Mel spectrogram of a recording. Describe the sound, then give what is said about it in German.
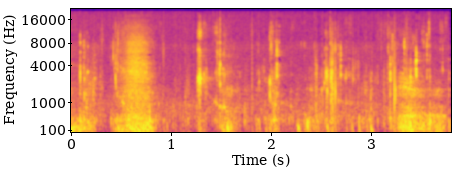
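Crunching and chewing of biscuits by people eating, with many dense, crisp bites and mouth noises in an irregular rhythm and no talking. “warum essen wir Kekse? Weil wir Lust drauf haben. Weil wir welche haben.”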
